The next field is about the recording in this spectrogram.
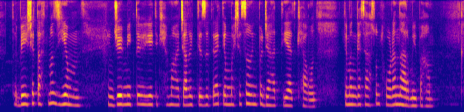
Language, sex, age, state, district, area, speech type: Kashmiri, female, 30-45, Jammu and Kashmir, Shopian, urban, spontaneous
